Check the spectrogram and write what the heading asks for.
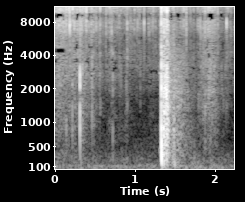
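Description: Plastic bubble wrap crinkling as a folding knife's blade cuts and slices into it, with a few faint clicks and one short, sharp crack about a second and a half in.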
